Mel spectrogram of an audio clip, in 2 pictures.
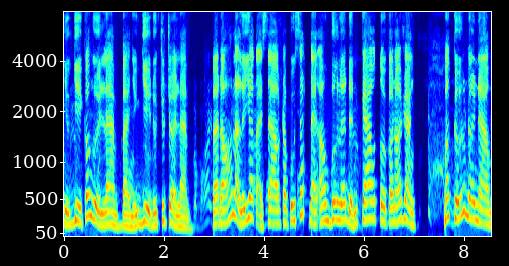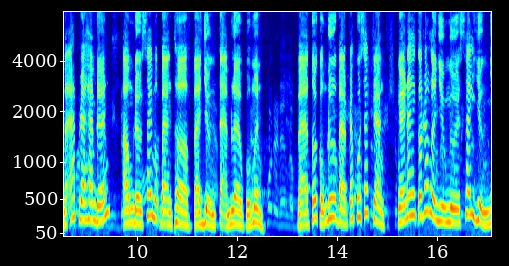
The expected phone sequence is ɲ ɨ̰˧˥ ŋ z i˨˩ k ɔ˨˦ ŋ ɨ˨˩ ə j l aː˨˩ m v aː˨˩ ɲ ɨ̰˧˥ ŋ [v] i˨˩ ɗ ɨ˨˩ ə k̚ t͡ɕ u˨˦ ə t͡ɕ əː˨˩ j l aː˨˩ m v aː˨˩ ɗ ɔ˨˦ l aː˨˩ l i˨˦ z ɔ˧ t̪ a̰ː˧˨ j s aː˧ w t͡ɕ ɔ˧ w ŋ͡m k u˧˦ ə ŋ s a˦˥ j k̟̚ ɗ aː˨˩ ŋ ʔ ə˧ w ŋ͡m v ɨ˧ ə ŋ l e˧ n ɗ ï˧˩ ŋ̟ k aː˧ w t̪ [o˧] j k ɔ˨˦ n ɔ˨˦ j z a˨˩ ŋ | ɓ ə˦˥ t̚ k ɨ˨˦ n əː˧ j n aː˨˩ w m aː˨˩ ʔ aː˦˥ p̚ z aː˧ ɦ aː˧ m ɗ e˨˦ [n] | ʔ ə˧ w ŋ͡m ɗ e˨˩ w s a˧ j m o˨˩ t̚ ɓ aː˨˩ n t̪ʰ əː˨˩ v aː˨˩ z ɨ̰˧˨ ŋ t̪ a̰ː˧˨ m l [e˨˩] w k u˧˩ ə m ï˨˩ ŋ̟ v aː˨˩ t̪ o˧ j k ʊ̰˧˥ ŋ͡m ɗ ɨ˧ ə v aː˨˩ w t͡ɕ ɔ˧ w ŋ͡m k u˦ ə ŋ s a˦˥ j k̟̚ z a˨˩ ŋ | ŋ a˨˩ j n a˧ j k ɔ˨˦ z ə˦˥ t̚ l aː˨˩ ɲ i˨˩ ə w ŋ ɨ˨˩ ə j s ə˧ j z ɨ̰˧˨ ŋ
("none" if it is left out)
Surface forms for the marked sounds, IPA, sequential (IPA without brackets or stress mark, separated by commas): z, o˧, n, e˨˩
